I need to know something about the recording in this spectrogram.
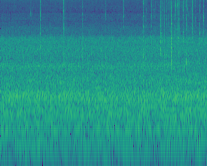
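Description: Steady background hum and hiss, with a few faint light ticks as a small die-cast toy car is turned over in the fingers.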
